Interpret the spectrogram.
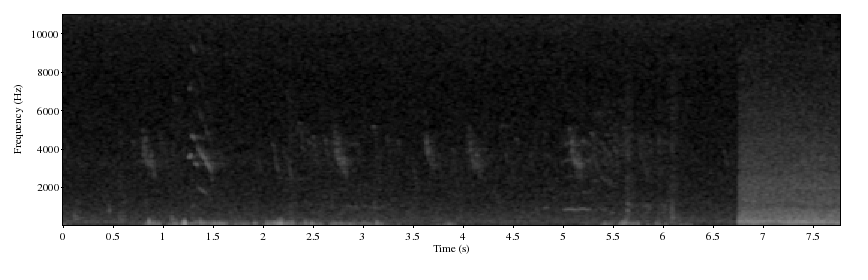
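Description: Small birds chirping outdoors, short high chirps every half second or so, over a few low thumps about a second in. Near the end the sound cuts suddenly to a louder steady hiss with a low hum.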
